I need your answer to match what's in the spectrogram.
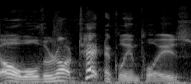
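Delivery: playfully mocking, goofy, dorky, teasing delivery. Quoting a creator's kinder take on playtesters, in a mocking imitation of Osmic Tactics. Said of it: "I know I'm being kinda mocking here".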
